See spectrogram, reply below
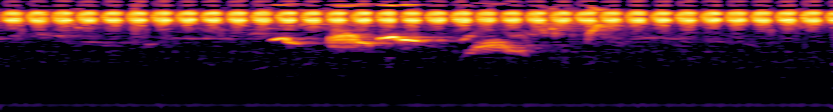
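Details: Loud river warbler reeling, a relentless train of buzzy pulses about four per second, while a second bird adds short slurred whistles midway.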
